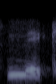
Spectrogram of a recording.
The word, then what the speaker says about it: Mick: pronounced Mick M I C K Mulvaney, in case somebody wants to write a letter.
